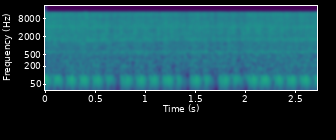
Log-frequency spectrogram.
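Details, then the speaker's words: Honda Transalp V-twin, about a 1996 model, idling unevenly with small stumbles, as the gauge also shows; runs lean because the carburetor air-fuel mixture screws are set wrong, and the fix is adjusting those screws. "as you see from the gauge or even from the sound of the engine, the working idle is very unstable."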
